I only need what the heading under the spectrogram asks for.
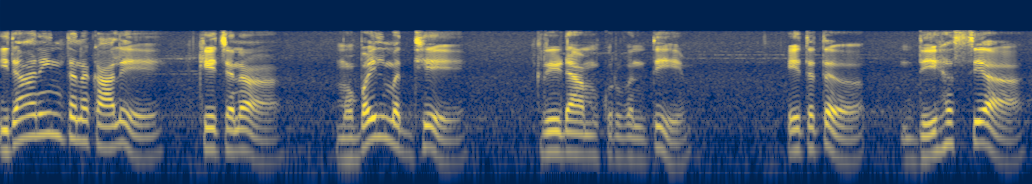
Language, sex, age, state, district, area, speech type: Sanskrit, male, 18-30, Karnataka, Uttara Kannada, rural, spontaneous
